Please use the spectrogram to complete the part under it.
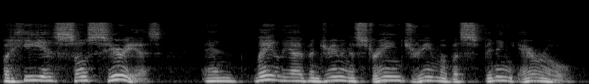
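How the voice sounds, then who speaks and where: A man voicing a gentle, curious young woman in a storybook, earnest and questioning. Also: on the high side, normal speed, slightly rough, pitched above the performer's own voice. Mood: wondering. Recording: dull lo-fi home recording.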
